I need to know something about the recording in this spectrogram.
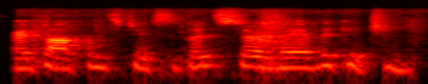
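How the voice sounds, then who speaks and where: A woman's voice: medium pitch, fairly even intonation, fast. A woman giving scripted narration, reading out stage directions for a play. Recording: some background noise.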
